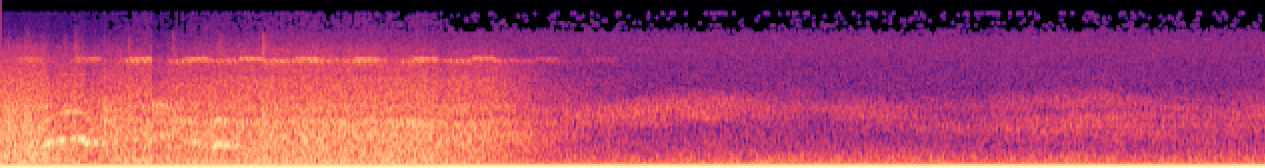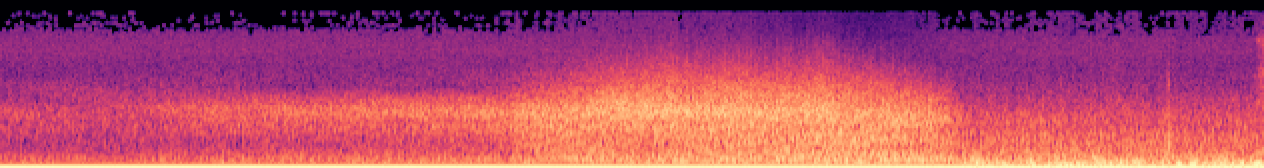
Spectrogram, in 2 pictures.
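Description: A car approaching along an open road and passing: a tyre and engine rush swells over a few seconds past the middle of the stretch and falls away. It is followed near the end by a steady low engine drone from inside the old Cadillac.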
